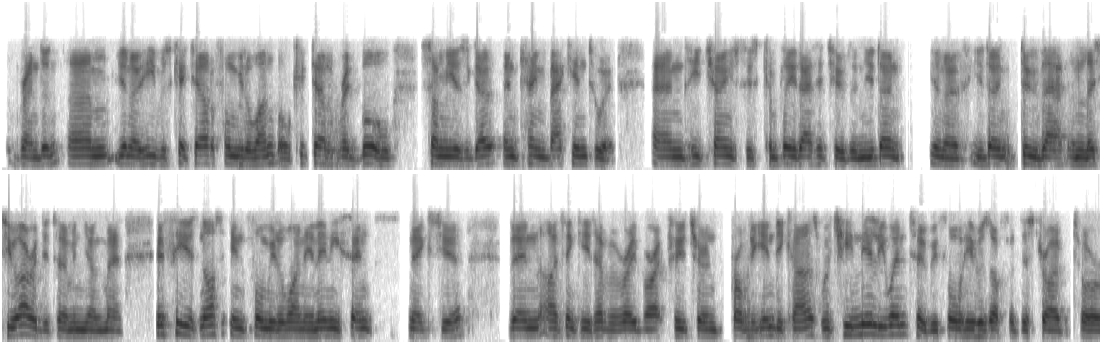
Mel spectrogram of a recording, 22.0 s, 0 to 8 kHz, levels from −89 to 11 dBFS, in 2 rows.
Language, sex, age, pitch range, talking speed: English, male, 50-69, 125-145 Hz, 235 wpm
